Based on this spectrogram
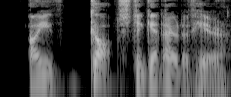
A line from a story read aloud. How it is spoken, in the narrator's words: she muttered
